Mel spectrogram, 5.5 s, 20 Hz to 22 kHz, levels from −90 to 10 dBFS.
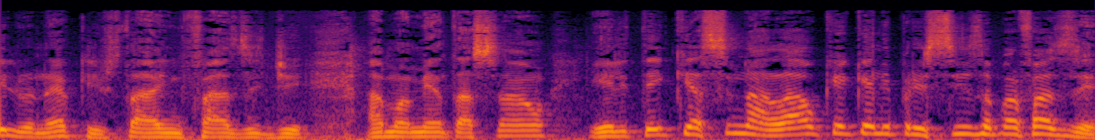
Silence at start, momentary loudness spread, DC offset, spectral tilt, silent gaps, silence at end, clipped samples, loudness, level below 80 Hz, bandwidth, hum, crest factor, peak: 0 s; 4 LU; under 0.1%; -5 dB/octave; none; 0 s; under 0.1%; -19 LUFS; -38 dBFS; 16.5 kHz; none; 12 dB; -6 dBFS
